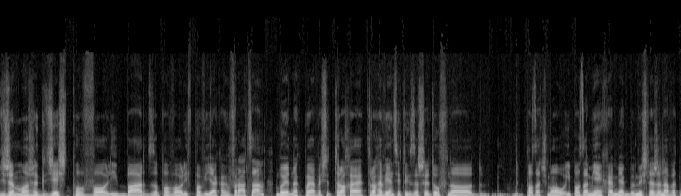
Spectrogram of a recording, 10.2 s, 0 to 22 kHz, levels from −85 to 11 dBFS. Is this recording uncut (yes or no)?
no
